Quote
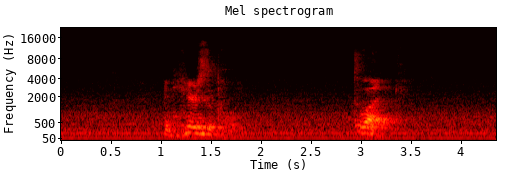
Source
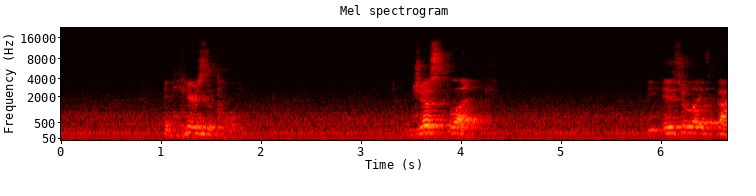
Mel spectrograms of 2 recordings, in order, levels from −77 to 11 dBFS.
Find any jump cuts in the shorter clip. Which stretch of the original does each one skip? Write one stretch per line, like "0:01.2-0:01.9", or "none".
0:02.9-0:03.8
